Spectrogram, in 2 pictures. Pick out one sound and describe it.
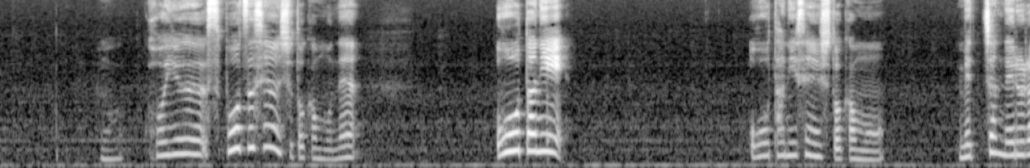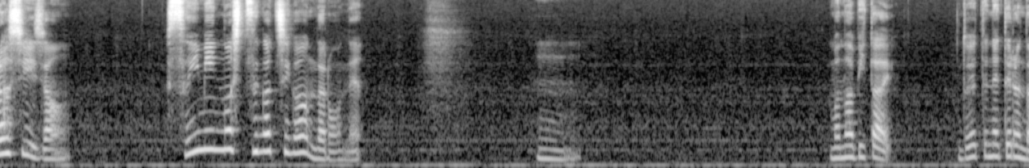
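A young woman talks calmly and closely into a microphone, in short bursts with pauses.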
